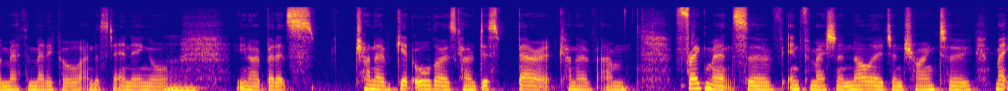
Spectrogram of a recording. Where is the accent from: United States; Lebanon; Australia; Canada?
Australia; Melbourne, Victoria; moved away as an adult; also born or lived in Sydney; now in Wellington, New Zealand; I'm originally from Melbourne and I did part of my art training there.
